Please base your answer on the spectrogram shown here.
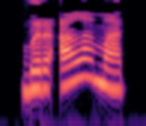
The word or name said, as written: beralamat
